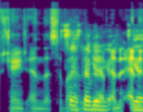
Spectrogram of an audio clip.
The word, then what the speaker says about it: Sawielijew: It's Sawielijew.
